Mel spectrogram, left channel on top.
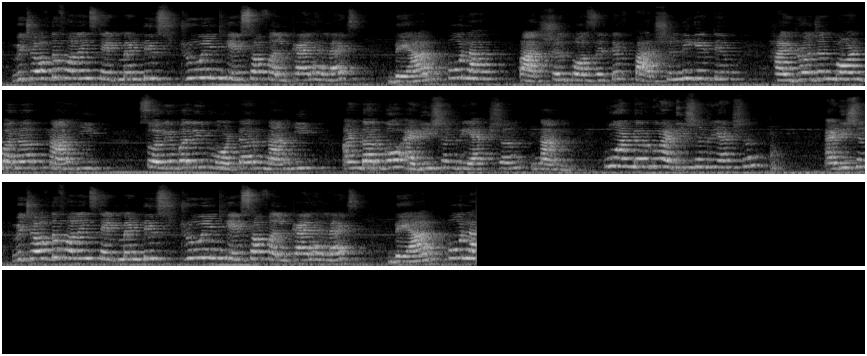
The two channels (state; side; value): drops out; right; at 4.8 s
